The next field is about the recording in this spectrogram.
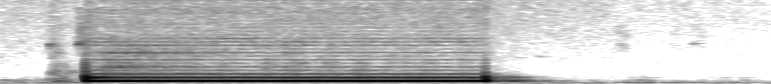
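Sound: phone call ringing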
